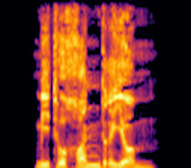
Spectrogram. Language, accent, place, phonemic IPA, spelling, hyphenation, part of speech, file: German, Germany, Berlin, /mitoˈxɔndʁiʊm/, Mitochondrium, Mi‧to‧chon‧dri‧um, noun, De-Mitochondrium.ogg
- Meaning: mitochondrion (respiratory organelle)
